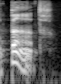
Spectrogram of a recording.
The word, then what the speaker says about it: peintre: So remember when you get this E-I-N together here, then you pronounce this un sound.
